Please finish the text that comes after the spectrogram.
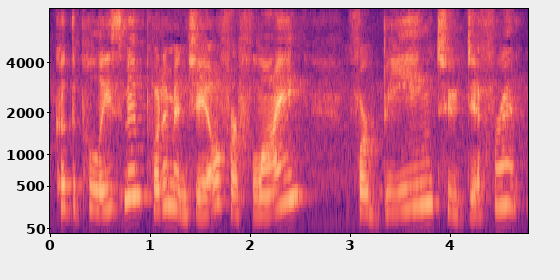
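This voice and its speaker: A woman reading a children's story aloud as a teacher, in a deliberate, expressive storytelling manner. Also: fairly high pitch, slight background noise, poor audio.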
